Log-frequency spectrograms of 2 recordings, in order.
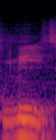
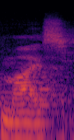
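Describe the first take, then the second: First: The vowel sounds like 'ee', as in 'mees'. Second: The vowel sounds like 'eye', as in 'mice'. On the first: The speaker calls it right. "It's Mies" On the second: The speaker calls it wrong. "it's not mice"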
